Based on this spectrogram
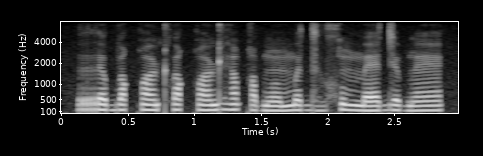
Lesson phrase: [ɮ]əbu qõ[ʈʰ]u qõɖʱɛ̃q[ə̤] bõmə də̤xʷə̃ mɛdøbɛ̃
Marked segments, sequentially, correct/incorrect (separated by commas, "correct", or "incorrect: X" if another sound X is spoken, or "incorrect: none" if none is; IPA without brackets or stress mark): incorrect: r, correct, incorrect: ə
